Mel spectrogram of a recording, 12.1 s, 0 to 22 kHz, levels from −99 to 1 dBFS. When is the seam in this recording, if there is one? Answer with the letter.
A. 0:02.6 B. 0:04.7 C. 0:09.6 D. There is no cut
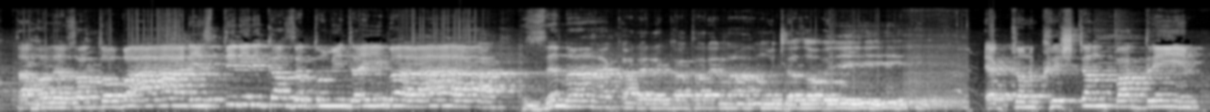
C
